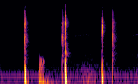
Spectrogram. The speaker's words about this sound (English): I have to say, it's I'm gonna, you know, clap my hands, we'll slow clap.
